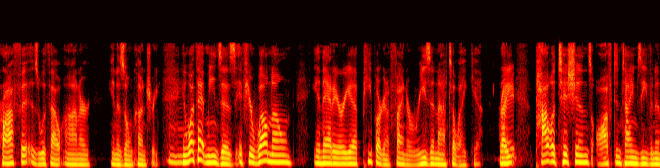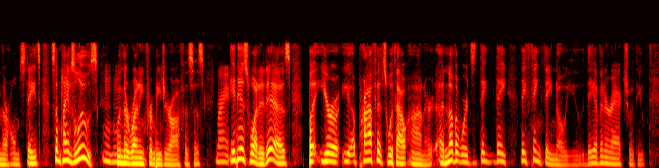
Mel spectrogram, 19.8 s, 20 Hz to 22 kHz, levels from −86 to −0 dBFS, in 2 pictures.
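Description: At 2.36 to 2.43 s and again from 10.03 to 10.34 s, between "oftentimes even in their" and "sometimes lose", the speech level drops abruptly by about 6 dB. This is likely one channel dropping out before the mono sum. The drop is a level step, not a gap.

At 12.23 s, after "when they're running for", the sound breaks off with a hole of 15 ms. At 13.45 s, just before "is what it is", there is a second hole of 7.5 ms. Both are unconcealed Bluetooth headset packet loss, and the lengths fit one or two lost packets. Unlike the channel drop, each is a true hard-edged hole.

From 16.76 s to the end, the same steady 6 dB step in level returns.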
